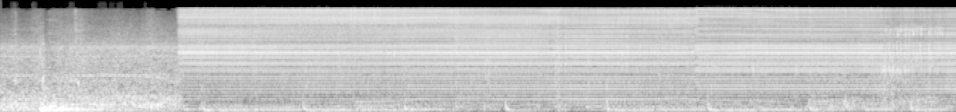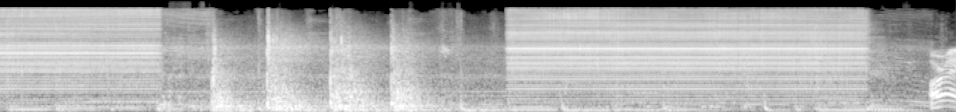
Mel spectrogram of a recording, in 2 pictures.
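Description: Tack welding on the Hoonicorn's frame: a steady, loud electric buzz holds for several seconds, then breaks into a run of short crackling bursts before resuming its drone.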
